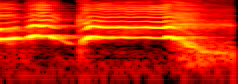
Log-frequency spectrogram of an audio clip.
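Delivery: shrill, very high, loud panicked scream. Retelling being chased by a squirrel in Union Square, retelling a panicked scream. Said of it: "I'm like screaming and I'm like".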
